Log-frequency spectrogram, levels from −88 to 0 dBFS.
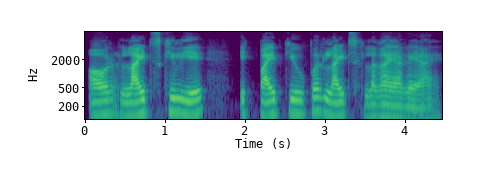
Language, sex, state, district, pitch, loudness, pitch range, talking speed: Hindi, male, West Bengal, Alipurduar, 125 Hz, -24 LUFS, 110-135 Hz, 160 wpm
